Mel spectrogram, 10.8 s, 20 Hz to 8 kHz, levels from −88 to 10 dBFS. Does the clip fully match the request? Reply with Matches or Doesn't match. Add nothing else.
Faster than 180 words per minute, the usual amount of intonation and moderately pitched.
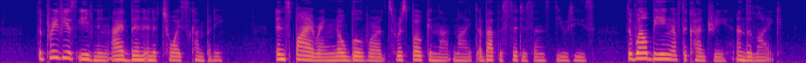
Doesn't match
